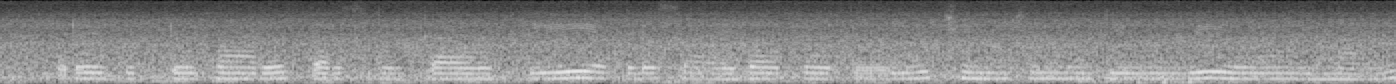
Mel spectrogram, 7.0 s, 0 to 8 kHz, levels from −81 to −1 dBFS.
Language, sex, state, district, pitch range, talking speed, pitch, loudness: Telugu, female, Andhra Pradesh, Sri Satya Sai, 200-215 Hz, 105 wpm, 205 Hz, -14 LUFS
